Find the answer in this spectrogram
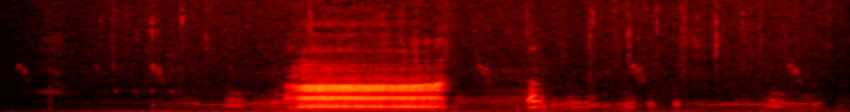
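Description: A sheep bleating: one loud, long baa about two seconds in, lasting about a second, among fainter, shorter calls.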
